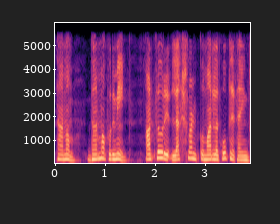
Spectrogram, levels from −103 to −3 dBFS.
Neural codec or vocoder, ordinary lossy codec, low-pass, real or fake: autoencoder, 44.1 kHz, a latent of 192 numbers a frame, MeloTTS; none; 5.4 kHz; fake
